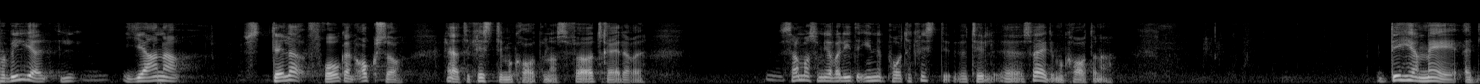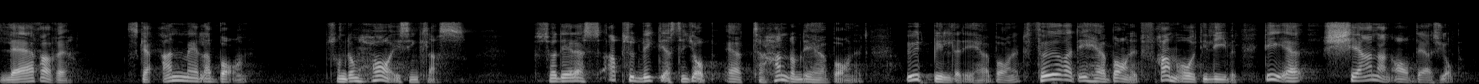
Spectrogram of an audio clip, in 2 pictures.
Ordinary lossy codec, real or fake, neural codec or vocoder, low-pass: none; fake; vocoder, 44.1 kHz, 80 mel bands, Vocos; 7.2 kHz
